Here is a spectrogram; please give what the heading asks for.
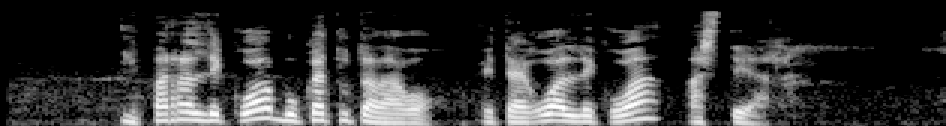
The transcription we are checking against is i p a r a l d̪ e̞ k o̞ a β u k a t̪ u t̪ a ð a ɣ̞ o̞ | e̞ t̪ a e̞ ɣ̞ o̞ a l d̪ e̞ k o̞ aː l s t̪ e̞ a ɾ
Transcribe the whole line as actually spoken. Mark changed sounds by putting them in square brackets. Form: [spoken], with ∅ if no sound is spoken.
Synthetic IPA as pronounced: i p a r a l d̪ e̞ k o̞ a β u k a t̪ u t̪ a ð a ɣ̞ o̞ | e̞ t̪ a e̞ ɣ̞ o̞ a l d̪ e̞ k o̞ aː [∅] s t̪ e̞ a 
